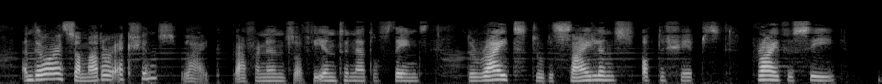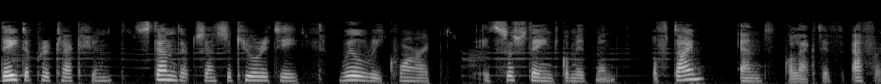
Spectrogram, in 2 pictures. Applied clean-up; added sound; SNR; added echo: neural mask model RNNoise.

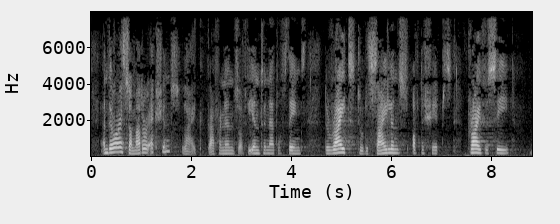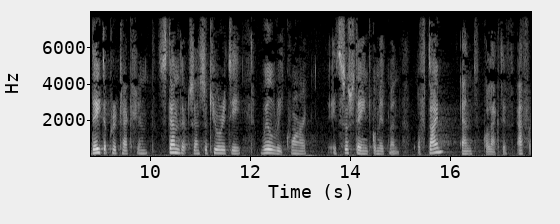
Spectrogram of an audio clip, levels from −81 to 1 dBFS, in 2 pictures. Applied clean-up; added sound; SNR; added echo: none; none; none; none.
